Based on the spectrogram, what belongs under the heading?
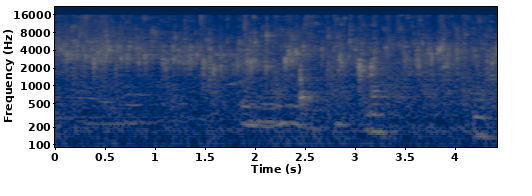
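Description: Egg-battered cabbage fritters frying in oil in a pan, a steady sizzle with fine crackles. Faint voices are in the background.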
